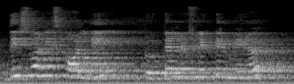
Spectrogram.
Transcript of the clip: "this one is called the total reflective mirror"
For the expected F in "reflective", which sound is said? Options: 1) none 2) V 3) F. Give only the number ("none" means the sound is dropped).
1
